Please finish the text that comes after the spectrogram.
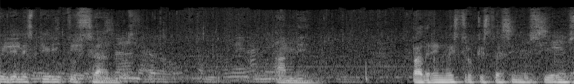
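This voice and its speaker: Slow, deep-voiced Mexican bishop. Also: male voice, rough recording. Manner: solemn, deliberate, pastoral. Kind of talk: Spanish-language radio drama acting.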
